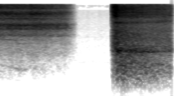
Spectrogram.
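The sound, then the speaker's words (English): A deep breath drawn in, then a short silent pause and a long breath out, both soft breathy hisses of about a second each with no talking. “Let's do it two more times. Take a breath right now.”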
